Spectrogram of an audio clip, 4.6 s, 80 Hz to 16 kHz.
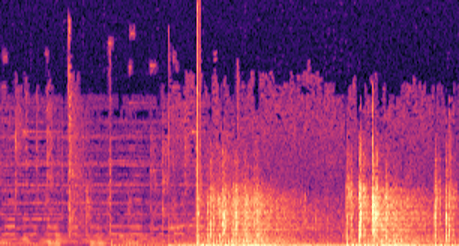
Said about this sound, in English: Gunfire echoed through Kabul as gunmen dressed as doctors stormed a hospital in the Afghan capital today and battled security forces for hours, killing more than 30 people and wounding dozens in an attack claimed by Islamic State.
